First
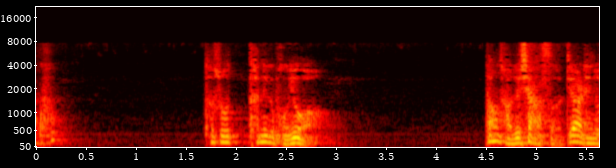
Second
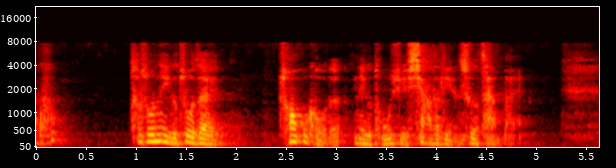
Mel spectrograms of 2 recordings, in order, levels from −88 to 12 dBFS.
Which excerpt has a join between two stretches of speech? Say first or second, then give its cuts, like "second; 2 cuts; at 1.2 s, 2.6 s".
second; 1 cut; at 0.9 s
